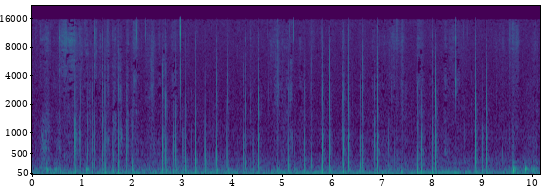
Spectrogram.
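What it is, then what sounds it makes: Tapped vinyl Rody toy. Fingertips tap on a vinyl Rody toy in a steady, irregular series of soft, dull, hollow taps. Each tap is mostly low thump with little brightness and dies away almost at once over a quiet, low background hum.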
